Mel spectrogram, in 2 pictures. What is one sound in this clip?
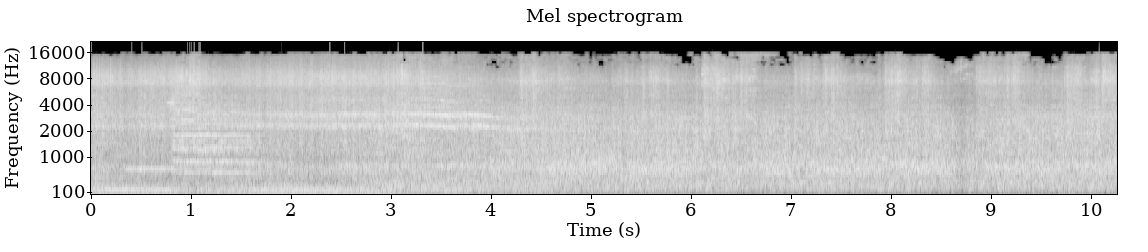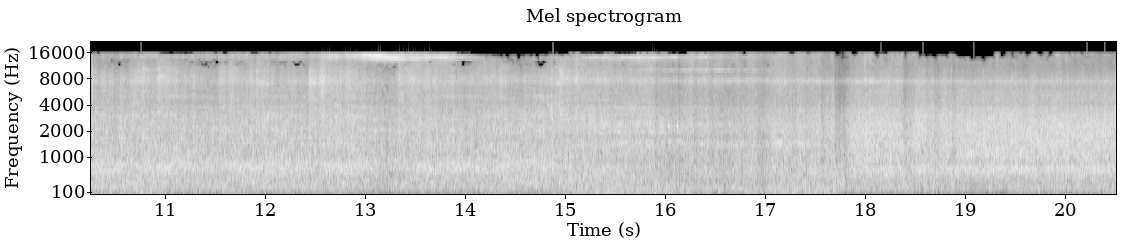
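A passing train rumbles and roars loudly close by.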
